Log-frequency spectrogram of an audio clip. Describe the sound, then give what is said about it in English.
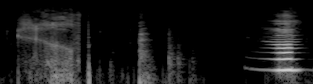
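Someone takes a drink: a noisy sip, a click, then a couple of soft swallowing gulps, ending in a brief voiced sigh. “I'll have a drink first, won't I? Yep. A drink. Gulp.”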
